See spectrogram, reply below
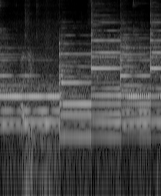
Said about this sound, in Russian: Юные казачата услышали мастерски исполненный звон. Но главное, каждый школьник попробовал и себя в роли звонаря.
